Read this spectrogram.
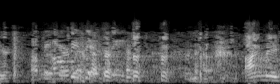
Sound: laughs

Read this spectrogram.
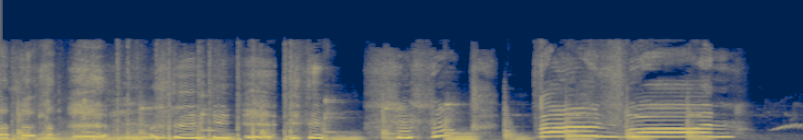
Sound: giggling; snorting and giggling

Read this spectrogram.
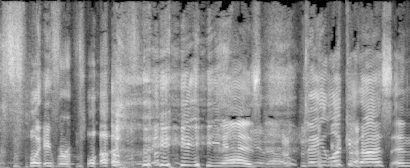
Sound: both laughing

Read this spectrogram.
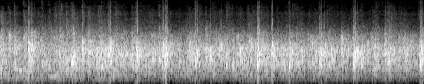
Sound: applause

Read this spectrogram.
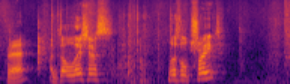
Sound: cupboard groaning; plastic rustling

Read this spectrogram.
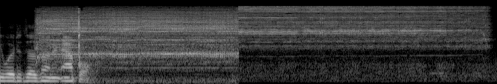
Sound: machine whirring

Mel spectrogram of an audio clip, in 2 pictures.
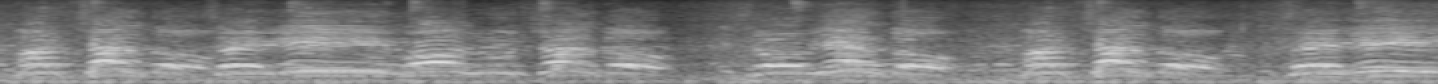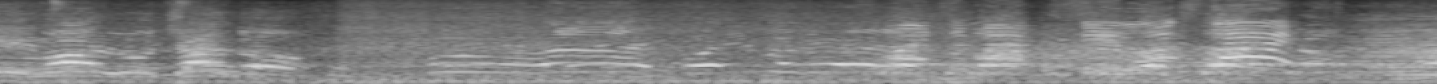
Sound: protest chants

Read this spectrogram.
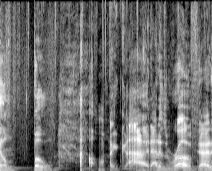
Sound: laughing

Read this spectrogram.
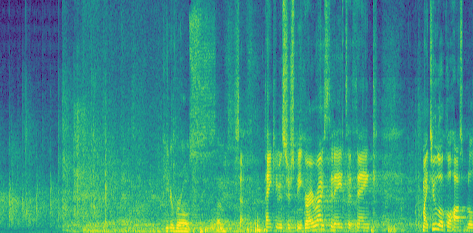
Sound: some Applause

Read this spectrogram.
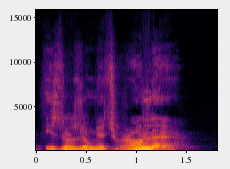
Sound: foreign language

